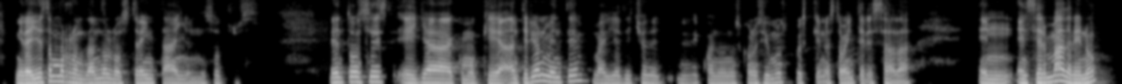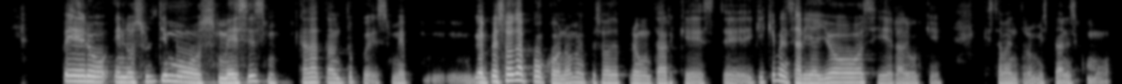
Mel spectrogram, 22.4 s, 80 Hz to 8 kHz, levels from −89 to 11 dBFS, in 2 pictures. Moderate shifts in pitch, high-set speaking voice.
No: average, 4.0 semitones; medium, 140 Hz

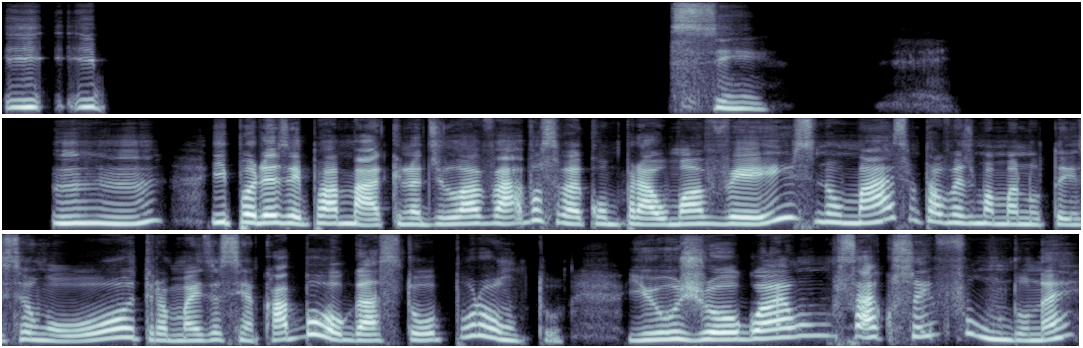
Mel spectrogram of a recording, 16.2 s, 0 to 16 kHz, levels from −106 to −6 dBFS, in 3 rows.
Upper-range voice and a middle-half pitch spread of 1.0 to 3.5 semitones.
No: high, 225 Hz; average, 4.0 semitones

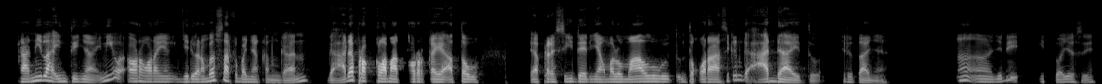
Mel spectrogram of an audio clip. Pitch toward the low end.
Yes: low, 125 Hz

